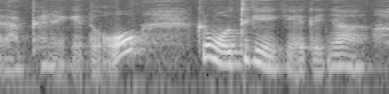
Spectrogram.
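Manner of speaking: usual speaking voice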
